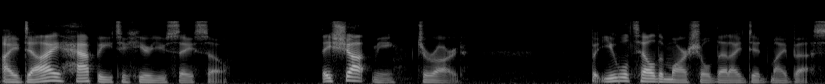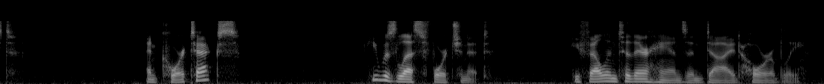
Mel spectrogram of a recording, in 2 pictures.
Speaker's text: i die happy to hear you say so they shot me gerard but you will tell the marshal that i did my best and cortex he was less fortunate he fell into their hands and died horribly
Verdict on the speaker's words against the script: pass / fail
pass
